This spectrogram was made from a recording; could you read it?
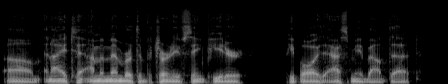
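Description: A man speaking as a guest in a conversational podcast discussion, choosing his words in a halting, earnest and deliberate way. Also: a bass voice, darkish tone.

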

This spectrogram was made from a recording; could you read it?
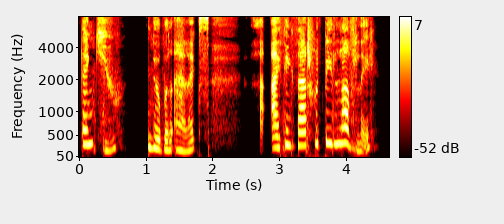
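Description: A high, swooping voice belongs to a shy young noblewoman, as a woman narrator puts her on. She speaks slowly and breathily, with flustered hesitations. The sound is dry and close. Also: sing-song, no room sound, full character voice. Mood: bashful. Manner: hesitant, breathy and soft-spoken. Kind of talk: audiobook character voice.

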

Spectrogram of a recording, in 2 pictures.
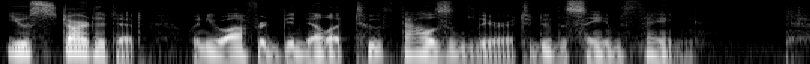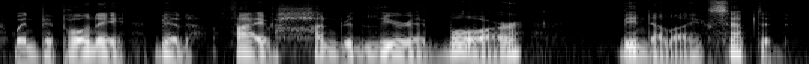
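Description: Christ, voiced by a male narrator: low, unhurried, measured storybook figure, calm and gently reproving. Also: no room sound. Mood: matter-of-fact. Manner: measured, reasoning, unruffled. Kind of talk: storybook character reading.

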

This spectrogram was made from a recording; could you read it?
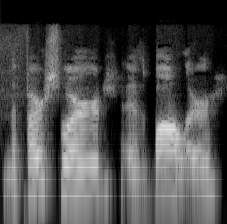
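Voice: medium pitch, slow, rough recording. A podcast co-host chatting casually with a group and explaining things in an informal way.

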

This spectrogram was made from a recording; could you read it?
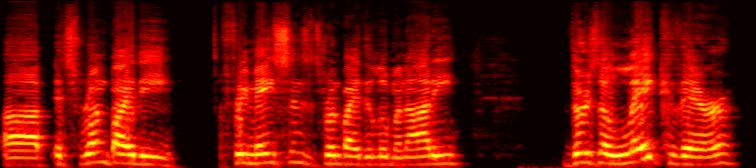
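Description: A man with a high voice speaks as a guest on a casual podcast. He tells his stories in an emphatic, animated way. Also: normal speed.

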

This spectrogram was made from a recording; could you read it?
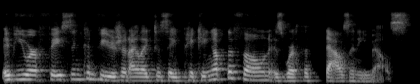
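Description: Upbeat woman author giving brisk advice. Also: mid-range voice. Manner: upbeat and brisk, laughs often while explaining. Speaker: author and interview guest. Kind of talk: conversational expert advice.

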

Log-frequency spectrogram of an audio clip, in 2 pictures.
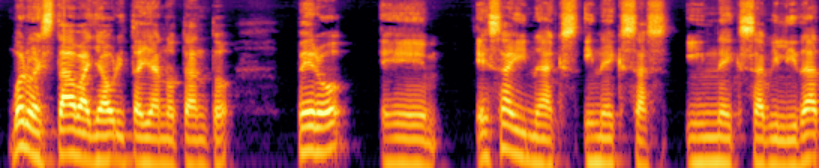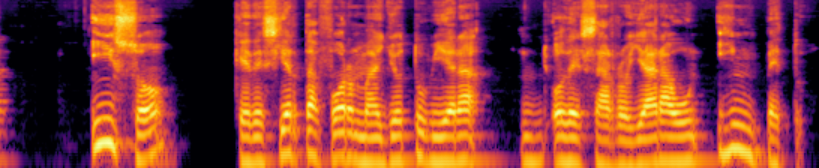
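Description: A man speaking as a podcast guest, telling his story in a thoughtful, halting way with long pauses. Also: medium pitch, mellow. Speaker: podcast guest, occult documentarian. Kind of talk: reflective interview storytelling.

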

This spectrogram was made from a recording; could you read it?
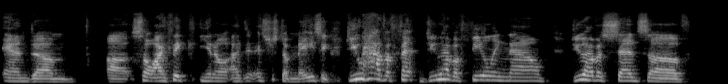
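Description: A man hosting a casual interview, talking in an animated, rambling way. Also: fairly high pitch, moderate pace. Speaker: podcast host, interviewer.

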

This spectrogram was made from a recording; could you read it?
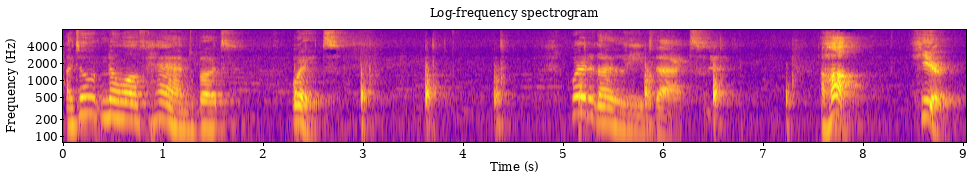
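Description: A man's voice: fairly high pitch, big pitch swings, drawn-out words, pauses often, heavily acted. A man playing a formal, touchy young nobleman, a bereaved fiancé, in an audio drama, with stiff aristocratic diction. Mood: polite, formal. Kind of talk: live audio drama acting. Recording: roomy, echoing, noisy live recording.

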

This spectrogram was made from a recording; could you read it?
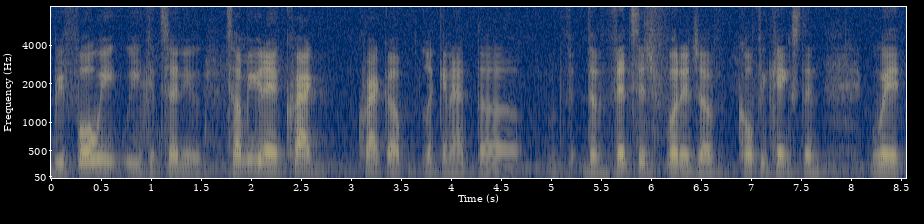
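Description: A man's voice: medium pitch, steady tone, a little slow, sharp tone, slight background noise. A man co-hosting a casual wrestling podcast, talking conversationally with wry commentary. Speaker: podcast co-host.

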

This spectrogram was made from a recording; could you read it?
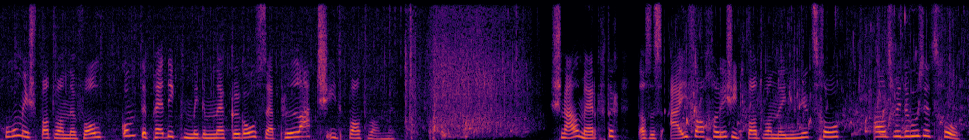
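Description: A woman's voice: a little high, expressive, normal speed, a little mellow, a little hiss or hum. A teenage girl with a Swiss German accent reading scripted narration for a school radio play.

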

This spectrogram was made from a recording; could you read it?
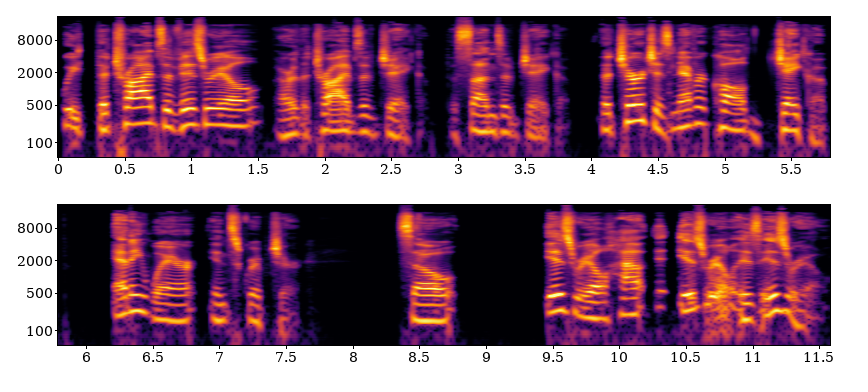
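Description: A woman talks as a radio interview guest in a plainspoken, emphatic way. Her voice has a gravelly creak and the recording is dry, with no room sound. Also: on the low side, expressive, measured pace, no echo. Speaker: magazine editor-in-chief, interview guest.

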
